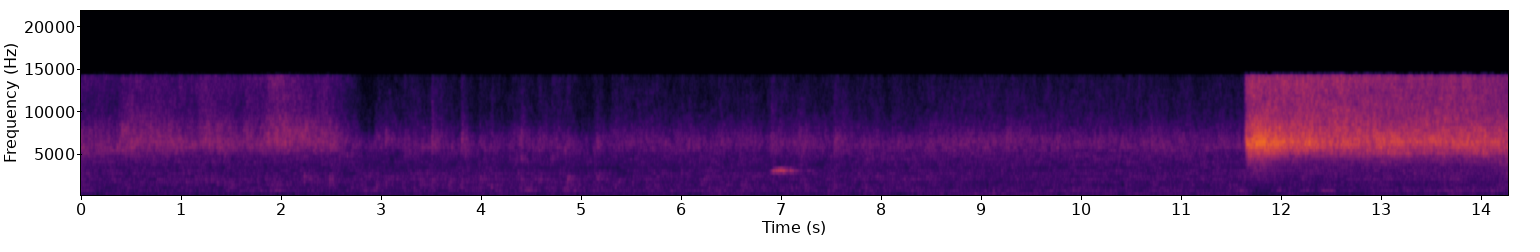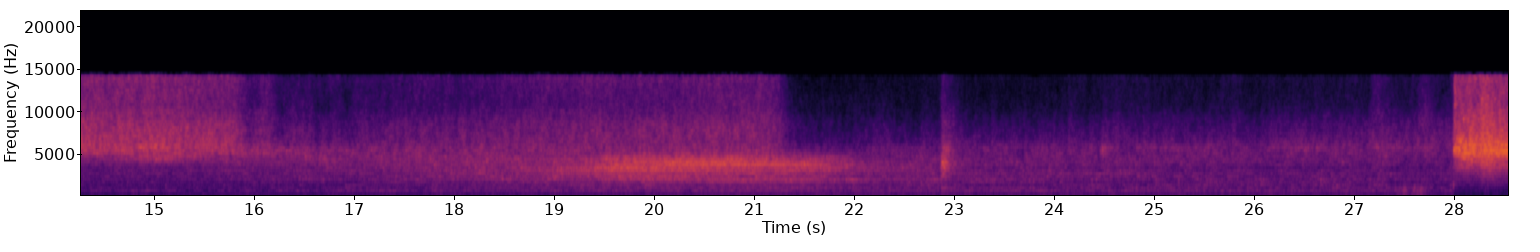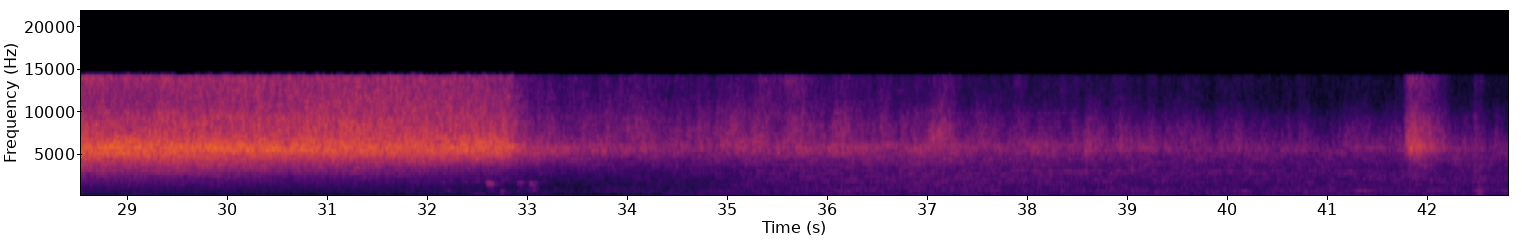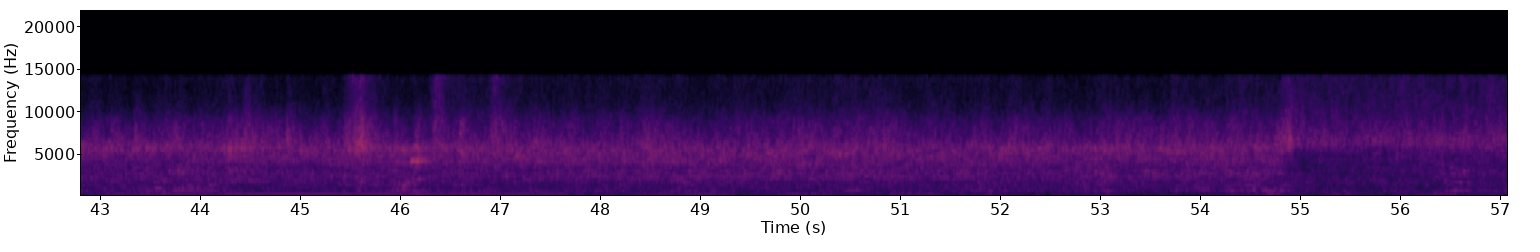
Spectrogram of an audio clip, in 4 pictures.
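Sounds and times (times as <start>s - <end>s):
loud air hiss: 0.0s - 2.7s, 11.5s - 25.0s, 26.8s - 57.0s
train coaches rumbling: 0.0s - 57.0s.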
